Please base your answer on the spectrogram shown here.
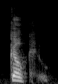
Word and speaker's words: Goku: for quite a while, because Wukong in Japanese is pronounced Goku.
